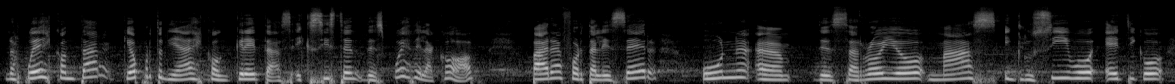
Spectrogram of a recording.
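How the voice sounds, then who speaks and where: Woman hosting a formal panel, slightly high voice, bit of event noise behind her. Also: takes it slowly, darkish tone. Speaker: panel moderator.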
